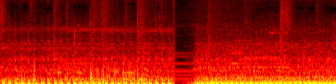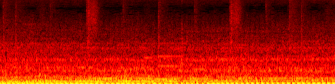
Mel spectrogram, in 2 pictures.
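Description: Motorcycle engine running steadily while riding, a dense rhythmic low rumble, with a brief break about two seconds in.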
